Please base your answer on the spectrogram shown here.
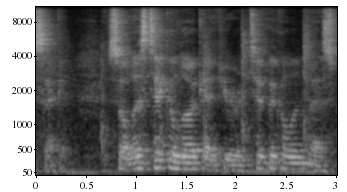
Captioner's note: marker pen tapping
